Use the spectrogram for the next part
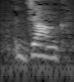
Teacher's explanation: نون کو ہم ظاہر نہیں کرنا ہے, نون کو چھپانا ہے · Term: اخفا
